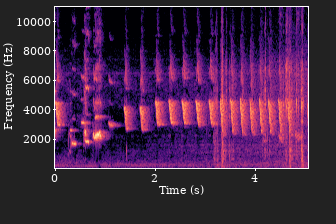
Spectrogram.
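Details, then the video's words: Greater green leafbird: a few varied whistles open into a long, steady train of high, down-slurred notes repeated about four times a second, with clicks in the background. "KICAU BURUNG CUCAK IJO"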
